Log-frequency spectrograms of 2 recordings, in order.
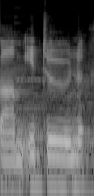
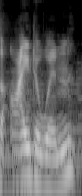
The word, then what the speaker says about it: Idun: I did have this one already, but this is a pretty cool looking rare card of Idun, who I used to pronounce as Iduin.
